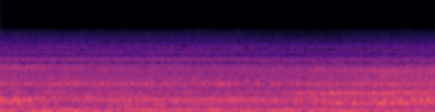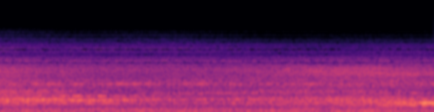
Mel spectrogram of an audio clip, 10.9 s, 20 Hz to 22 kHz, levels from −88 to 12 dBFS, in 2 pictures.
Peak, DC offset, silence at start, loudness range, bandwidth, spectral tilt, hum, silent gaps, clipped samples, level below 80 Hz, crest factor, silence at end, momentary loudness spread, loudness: -8 dBFS; under 0.1%; 0 s; 3 LU; 7.4 kHz; -8 dB/octave; none; none; under 0.1%; -34 dBFS; 16 dB; 0 s; 6 LU; -24 LUFS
